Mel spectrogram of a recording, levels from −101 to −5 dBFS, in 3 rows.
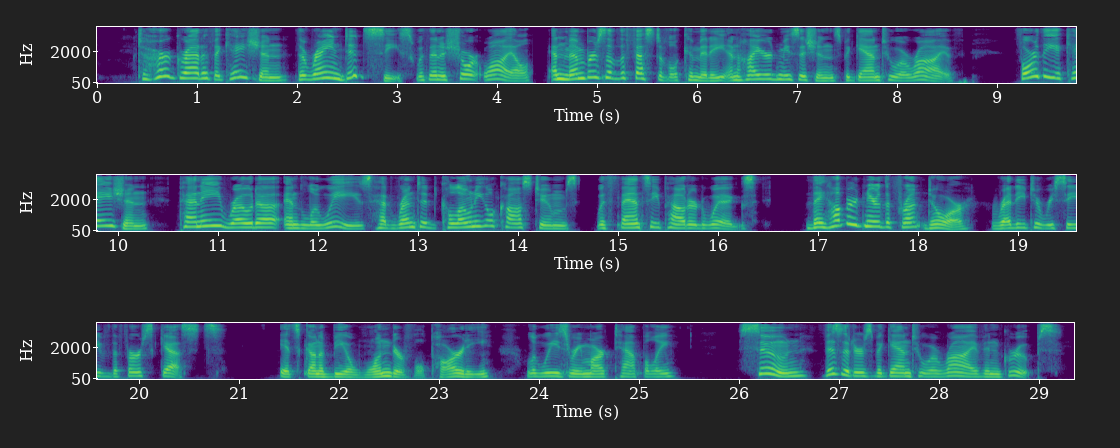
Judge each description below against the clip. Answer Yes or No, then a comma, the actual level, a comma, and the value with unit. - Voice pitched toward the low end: No, high, 190 Hz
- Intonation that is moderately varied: No, wide, 6.5 semitones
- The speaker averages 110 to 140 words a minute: Yes, slow, 135 wpm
